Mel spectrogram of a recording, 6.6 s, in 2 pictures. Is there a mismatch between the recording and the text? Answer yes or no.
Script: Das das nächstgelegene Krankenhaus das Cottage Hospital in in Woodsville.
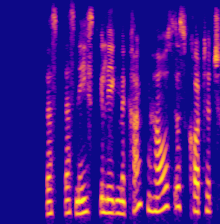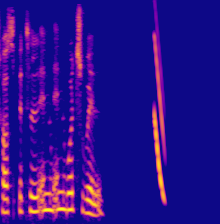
no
